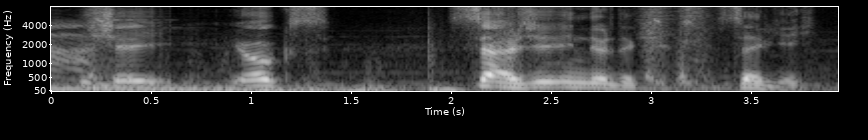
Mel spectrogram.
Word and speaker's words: Sergey: Ve ilk Sergey, artık Serge diye öyle bir şey telaffuz ediyorlar ama Sergey diyelim.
